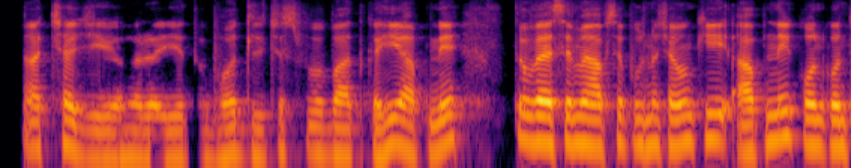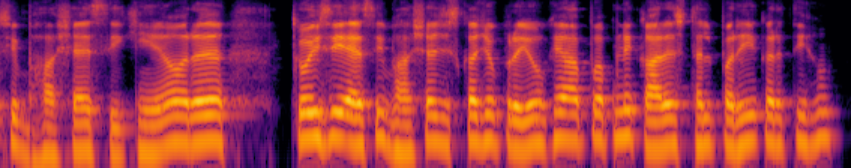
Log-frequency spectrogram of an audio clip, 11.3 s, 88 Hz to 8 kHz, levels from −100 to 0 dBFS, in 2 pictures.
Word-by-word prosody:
अच्छा, 155 +2 -2
जी 120 -4 -6
और 120 0 -4
ये 120 0 -6
तो 120 - -17
बहुत 125 +3 -4
दिलचस्प 125 +1 -11 0.2
बात 125 -1 -2
कही 165 +5 -2
आपने। 155 +2 0 0.4
तो - - -1
वैसे 175 -1 +7
मैं 170 -1 +3
आपसे 160 +2 0
पूछना 165 0 -5
चाहूँगा 165 +1 0
कि 190 -1 -1 0.2
आपने 180 +7 -1
कौन-कौन-सी 160 0 +1
भाषाएँ 135 +4 -2
सीखीं 140 0 -7
हैं? 145 - -1
और 175 0 +4 0.7
कोई-सी 195 0 +4
ऐसी 165 +4 0
भाषा 145 +2 -2
जिसका 175 +1 +1
जो 185 +1 -2
प्रयोग 160 +3 +1
है 195 - +3
आप 185 0 0
अपने 200 +3 0
कार्यस्थल 165 +1 +2
पर 160 -1 +2
ही 175 - 0
करती 175 +1 -2
हों? 195 +3 -8
165 Hz, 195 wpm, -23 LUFS, 140-180 Hz, 0.7 s, वैसे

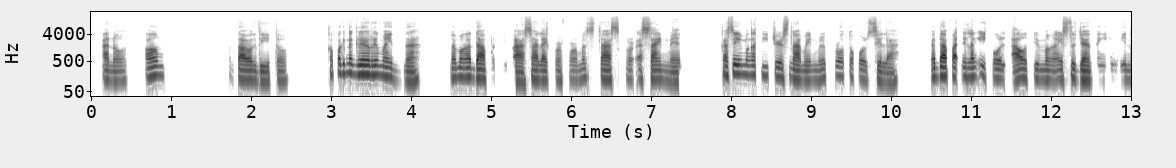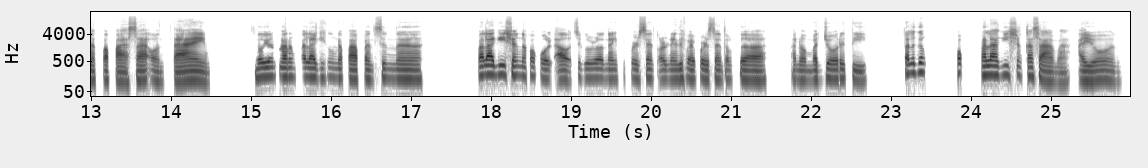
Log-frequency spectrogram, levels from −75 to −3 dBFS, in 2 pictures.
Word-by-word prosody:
ano, 120 -2 -3 0.3
um, 170 +2 +2 0.9
ang - - -29
tawag 125 -2 +4
dito, 115 +1 -6 0.5
kapag 200 +3 -1
nag-re-mind 185 - +2
na, 115 +2 -1 0.4
ng 145 +1 -2
mga 155 0 +2 0.2
dapat 130 - -15
ipasa 115 +3 +1
like 125 -1 0
performance 125 +3 -8
task 130 -1 +1
or 130 - -8
assignment. 120 -4 0 0.5
Kasi 195 +3 +3
yung 190 - -4
mga 180 - +1
teachers 155 -4 -3
namin 125 -1 +1
may 130 +2 -6
protocol 155 -6 -6
sila, 105 -3 -3 0.4
na - - +2
dapat 160 -1 +7
nilang 155 0 0
i-call 140 -5 -2
out 140 -1 +3
yung 130 -1 -3
mga 120 - -4
estudyanteng 125 -2 -1
hindi 130 0 -14
nagpapasa 120 0 +1
on 115 -1 -3
time. 115 0 +6 0.5
So 145 - -1
yun 160 0 +2
parang 155 -1 +2
palagi 150 -2 +1
kong 150 -1 -9
napapansin 135 0 0
na, 130 -1 +1 0.7
palagi 185 +1 +8
siyang 175 0 +2
na-co-call 145 -4 -2
out 125 -2 +2
siguro 145 -1 -2
90% 135 0 -3
or 130 - -2
95% 130 -1 -2
of 125 - -13
the 125 -2 +3 0.3
ano 125 -1 -3
majority 130 -1 -2 0.5
talagang 215 +2 +2 0.4
pa 210 - +3 0.2
palagi 175 0 +5
siyang 175 -1 -2
kasama, 115 -8 +1
ayun. 120 0 -1
130 Hz, 145 wpm, -25 LUFS, 120-155 Hz, 0.9 s, palagi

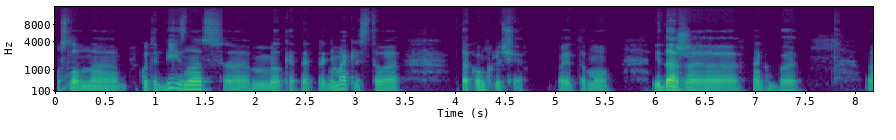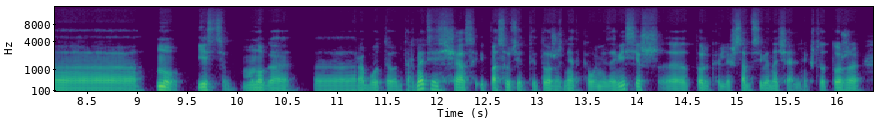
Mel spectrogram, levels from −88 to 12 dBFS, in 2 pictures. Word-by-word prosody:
условно, 85 -3 +1
э, 80 -2 -1
какой-то 105 -1 -2
бизнес, 140 - +3
э, 85 -2 -1
мелкое 90 -1 -2
предпринимательство. 100 - -1 0.5
В - - -36
таком 110 -1 +2
ключе. - - -6 0.3
Поэтому 90 -1 -4 0.3
и 110 - +3
даже, 110 -4 +9
э, 95 -1 +2
как 90 -2 -3
бы, 90 0 -4 0.7
а, 90 -1 +2
ну 110 -7 +6
есть 105 +1 +1 0.2
много, 90 -3 0 0.2
э, 85 0 -3
работы 90 0 -2
в - - -3
интернете 135 - +3
сейчас, 100 -3 +1
и - - -9
по - - +1
сути - - -2
ты - - -11
тоже 85 -4 -1
ни - - 0
от 85 - -6
кого 80 - -4
не 80 - -2
зависишь, 80 +1 -1
э, 80 -1 -1
только 85 -3 -2
лишь 80 - -5
сам - - -1
себе 90 0 -3
начальник, 85 - -5
что - - -6
тоже 95 -3 +1
90 Hz, 160 wpm, -25 LUFS, 85-100 Hz, 0.7 s, даже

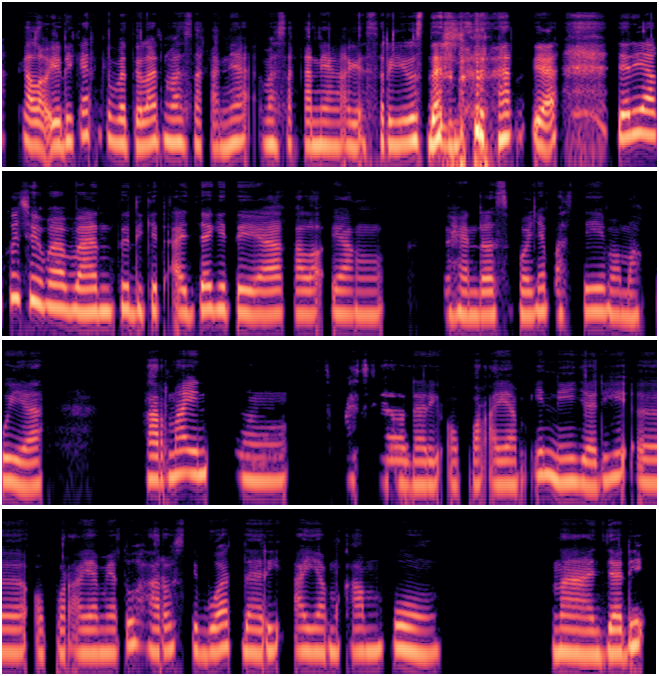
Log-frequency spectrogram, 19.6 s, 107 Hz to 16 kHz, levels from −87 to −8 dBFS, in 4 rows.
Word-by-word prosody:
Kalau 210 -4 +2
ini 210 +3 +4
kan, 285 - 0
kebetulan 225 -4 +1
masakannya 215 -2 -1 0.2
masakan 220 -1 -2
yang 205 -1 -1
agak 200 0 -2
serius, 225 +2 +3
dan 230 +2 +10 0.2
berat 265 -4 +9
ya, - - +6 0.5
jadi 285 +2 +6
aku 345 +3 +1
cuma 275 -6 +3
bantu 230 +1 +1
dikit 230 0 -3
aja 215 +2 -1
gitu, 240 -1 -2 0.2
ya, 210 0 0
kalau 210 0 -4
yang 210 0 -5 0.4
nge-handle 205 -1 -2
semuanya, 215 +1 -4
pasti 225 +1 -5
mamaku 205 +1 -6 0.2
ya. 195 - -3 0.7
Karena 250 +4 0
in 275 - +2 0.2
yang 230 -1 -4 0.2
spesial 210 -2 -11
dari 200 0 -4
opor 200 +1 -9
ayam 205 0 -4
ini. 245 -5 0
Jadi, 225 +5 -3
eee, 210 0 -4
opor 200 +1 -8
ayamnya 205 0 -3
tuh 260 - -1
harus 220 +1 -5
dibuat 220 +2 -1
dari 215 0 -1 0.2
ayam 215 0 -2
kampung. 215 -1 -1 0.9
Nah 205 -2 +1
jadi 210 +5 +3
220 Hz, 145 wpm, -25 LUFS, 210-235 Hz, 0.9 s, dan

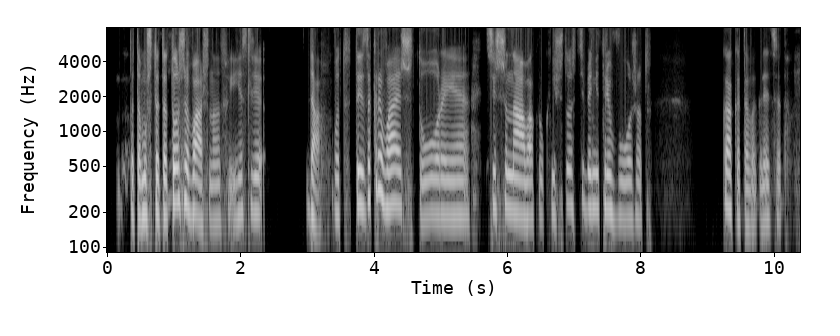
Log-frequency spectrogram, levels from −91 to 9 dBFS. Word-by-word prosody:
м, - - -21
потому 190 +1 +3
что, 200 +2 +4
это 190 0 +4
тоже 240 +2 +5
важно. 175 -3 +2
Ф 175 - -12
если, 200 +2 -4
э - - -2 0.7
да, - - +1
вот 195 -2 -7
ты 230 -1 +5
закрываешь 235 -4 +3
шторы, 190 0 -1 0.2
тишина 205 -4 +3
вокруг, 185 0 -4
ничто 225 +4 -4
тебя 215 0 -4
не 215 0 0
тревожит. 185 -3 -4 1.1
Как 215 -5 +2
это 165 -2 -5
выглядит? 170 0 -7
195 Hz, 135 wpm, -20 LUFS, 185-220 Hz, 1.1 s, тоже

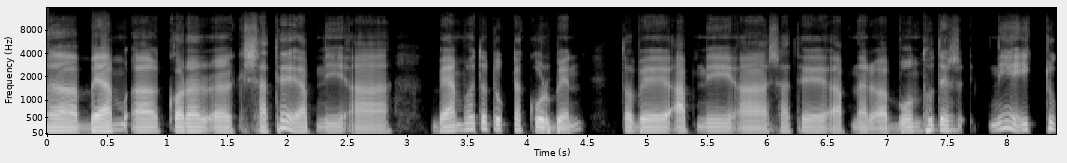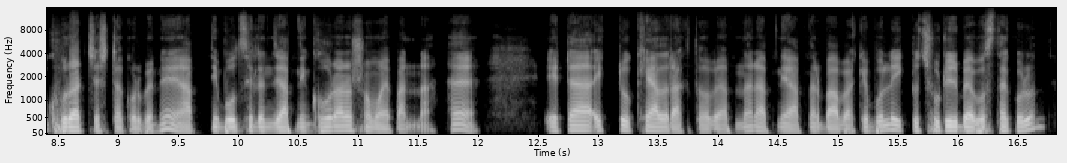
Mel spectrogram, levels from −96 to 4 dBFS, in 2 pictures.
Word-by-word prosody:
অ্যাঁ 110 -2 +6
ব্যায়াম 120 +6 +7 0.2
আ - - +6 0.2
করার 115 0 +6
আ - - +5 0.3
সাথে, - - +2 0.2
আপনি 110 0 -6 0.2
অ্যাঁ 95 0 -1 0.5
ব্যায়াম 120 +4 +4
হয়তো 170 +1 +2
টুকটাক 145 -1 0
করবেন। 105 -2 +4 0.4
তবে 110 0 +2 0.3
আপনি 110 +1 -4 0.3
আ - - +1 0.2
সাথে 110 +1 -4 0.3
আপনার 105 0 -5
আ - - +3 0.2
বন্ধুদের 135 +6 +1 0.4
নিয়ে 180 0 +1
একটু 155 +5 -4
ঘোরার 115 -1 +5
চেষ্টা 105 -1 -3
করবেন। 95 0 -3
হ্যাঁ? 170 -4 0
আপনি 110 - -12
বলছিলেন 115 +2 +1
যে 110 - +3
আপনি 110 +2 -6
ঘোরারও 125 +2 +2
সময় 100 -3 -1
পান 90 -2 -5
না। - - -6 0.2
হ্যাঁ? 150 -6 -1 0.7
এটা 135 +3 +1 0.2
একটু 135 +2 -4
খেয়াল 120 -3 +2
রাখতে 100 +1 -7
হবে 100 0 -3
আপনার। 120 +5 -7
আপনি 110 +2 -11
আপনার 105 +3 -7
বাবাকে 95 +2 -2
বলে 135 +4 +1
একটু 115 - -4
ছুটির 125 0 +3
ব্যবস্থা 110 +2 +3
করুন। 145 - +1
115 Hz, 170 wpm, -23 LUFS, 105-130 Hz, 0.7 s, ব্যায়াম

